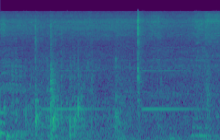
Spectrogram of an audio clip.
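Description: Light clicks and knocks of medical equipment being handled, with a faint short beeping tone a little after the halfway point.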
